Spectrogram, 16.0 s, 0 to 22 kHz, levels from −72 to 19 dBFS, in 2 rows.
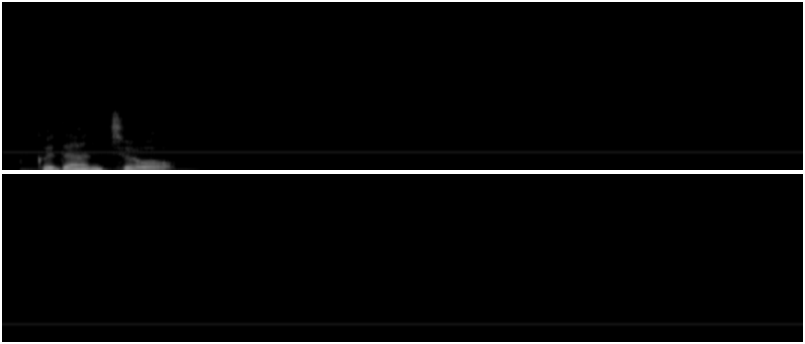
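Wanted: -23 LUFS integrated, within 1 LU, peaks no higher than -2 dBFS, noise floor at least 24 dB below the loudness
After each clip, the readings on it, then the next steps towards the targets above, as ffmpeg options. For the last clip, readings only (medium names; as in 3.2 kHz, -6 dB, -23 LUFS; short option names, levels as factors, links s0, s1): steady tone 2.4 kHz; tone level -65 dBFS; loudness -31.5 LUFS; peak level -18.0 dBFS; loudness target -23.0 LUFS
-> -af "bandreject=f=2400:w=30"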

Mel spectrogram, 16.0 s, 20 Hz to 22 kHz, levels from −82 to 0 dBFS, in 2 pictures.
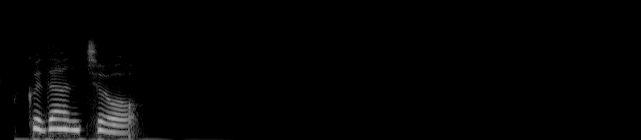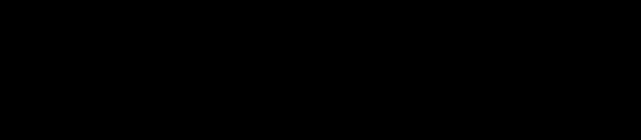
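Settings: steady tone not found; loudness -31.5 LUFS; peak level -18.0 dBFS; loudness target -23.0 LUFS
-> -af "volume=2.66"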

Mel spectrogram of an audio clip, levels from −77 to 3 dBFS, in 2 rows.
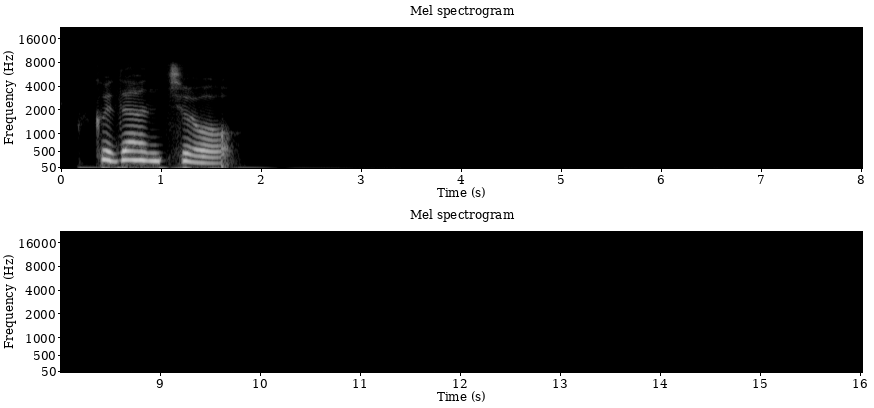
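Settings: loudness -23.0 LUFS; peak level -9.5 dBFS; noise floor -82 dBFS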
